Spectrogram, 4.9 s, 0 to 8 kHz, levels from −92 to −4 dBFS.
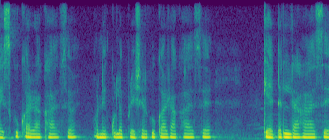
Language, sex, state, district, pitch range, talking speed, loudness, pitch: Bengali, female, Tripura, West Tripura, 185-195 Hz, 135 wpm, -16 LUFS, 190 Hz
